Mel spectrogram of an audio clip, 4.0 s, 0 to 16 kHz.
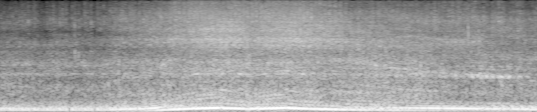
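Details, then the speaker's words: Restored 1976 Honda GL1000 Goldwing Limited, 21,700 miles, warm from recent run, in neutral; idles, revs and settles smoothly with even firing, no smoke, knocks or misses: runs really good. "No smoke. Sounds really good. Runs really good."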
